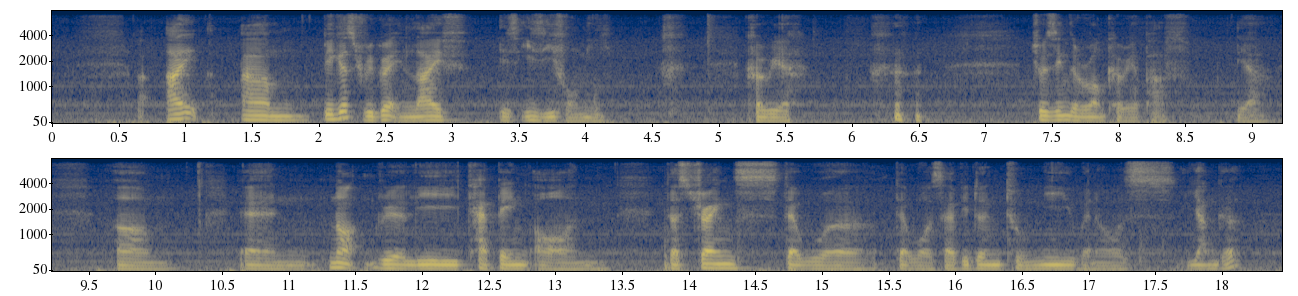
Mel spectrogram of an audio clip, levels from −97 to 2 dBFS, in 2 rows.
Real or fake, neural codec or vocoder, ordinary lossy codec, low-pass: real; none; none; 7.2 kHz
